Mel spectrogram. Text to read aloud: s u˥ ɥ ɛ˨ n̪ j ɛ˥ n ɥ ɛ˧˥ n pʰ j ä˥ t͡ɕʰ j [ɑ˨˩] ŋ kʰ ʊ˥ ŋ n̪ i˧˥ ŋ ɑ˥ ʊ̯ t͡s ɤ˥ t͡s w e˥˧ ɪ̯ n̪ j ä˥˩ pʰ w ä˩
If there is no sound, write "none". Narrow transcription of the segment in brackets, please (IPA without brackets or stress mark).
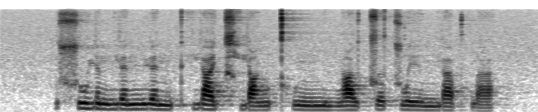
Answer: ɑ˧˥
